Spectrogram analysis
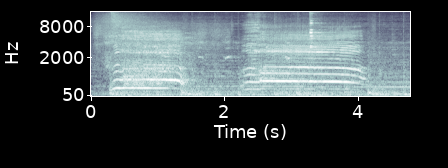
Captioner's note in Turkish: Acıyla bağırıyor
